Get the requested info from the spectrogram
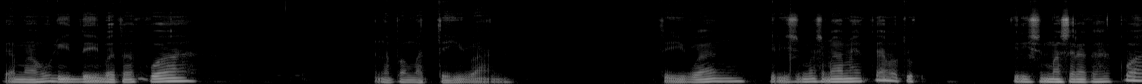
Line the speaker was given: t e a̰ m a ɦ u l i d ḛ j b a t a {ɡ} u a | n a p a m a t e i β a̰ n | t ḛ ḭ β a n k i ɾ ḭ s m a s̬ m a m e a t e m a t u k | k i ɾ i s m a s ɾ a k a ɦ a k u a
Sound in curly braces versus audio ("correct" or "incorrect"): incorrect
